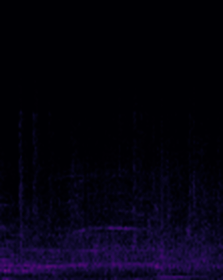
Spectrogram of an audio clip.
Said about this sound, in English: Now the clapping is not nearly as loud, but we're going to... a crowd of several thousand people.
